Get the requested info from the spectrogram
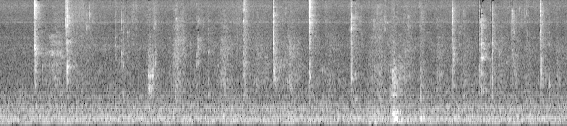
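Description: Eating salad: a plastic fork clicking and scraping in a clear plastic takeout container, with chewing, as scattered light clicks over a steady low background hum.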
